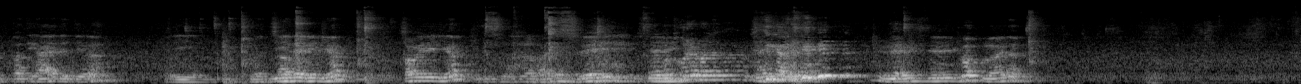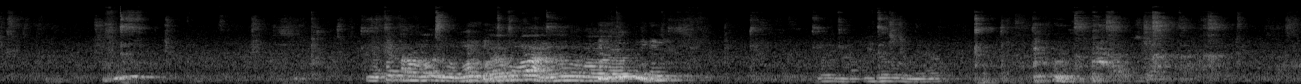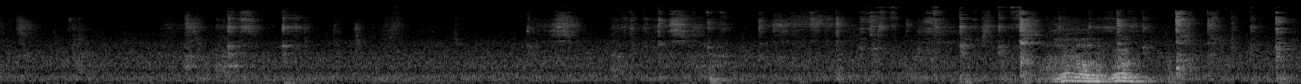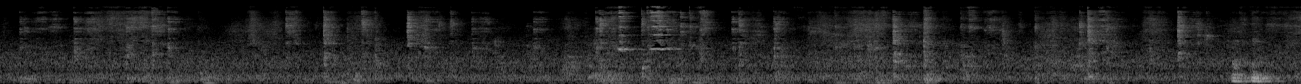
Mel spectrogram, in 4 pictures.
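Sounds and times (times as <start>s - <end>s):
cutlery clinking on plates: 31.3s - 52.0s.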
